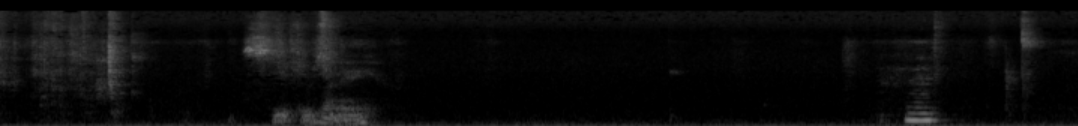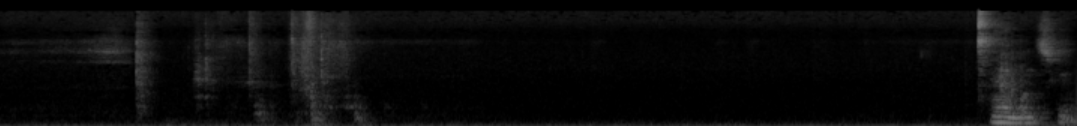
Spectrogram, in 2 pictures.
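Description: Plastic parts rustle and click as they are handled.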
